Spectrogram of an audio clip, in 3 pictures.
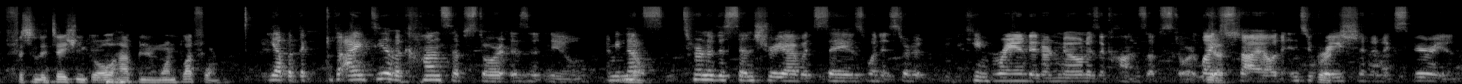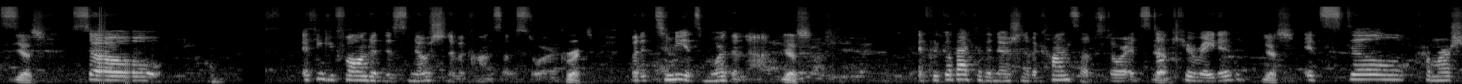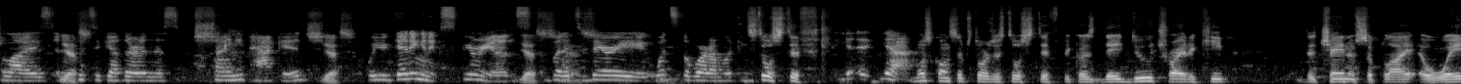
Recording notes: an on-location conversation that took place on a sunny Saturday in the window of the Never Fade Factory located on Old Compton Street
